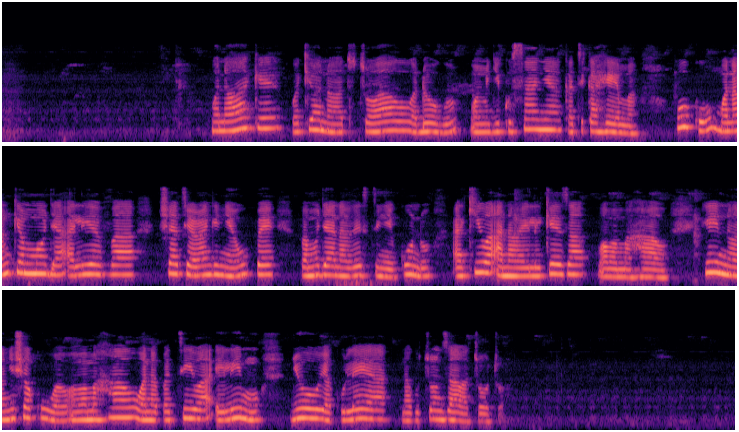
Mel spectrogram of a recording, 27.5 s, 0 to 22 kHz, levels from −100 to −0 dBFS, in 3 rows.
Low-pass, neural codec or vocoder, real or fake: 7.2 kHz; none; real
